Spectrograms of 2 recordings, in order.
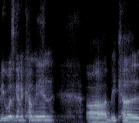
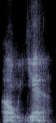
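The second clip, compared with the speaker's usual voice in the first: nerdy robot, nasal tone; 2 semitones lower, 4 dB louder, slower than usual. Shown as a demonstration. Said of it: "like a nerdy nasally robot".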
